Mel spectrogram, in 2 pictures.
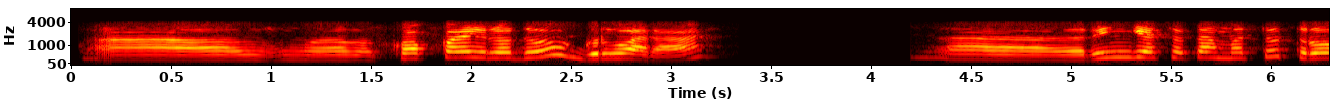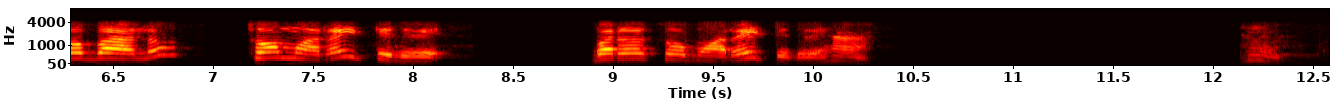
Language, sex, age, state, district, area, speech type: Kannada, female, 60+, Karnataka, Shimoga, rural, conversation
